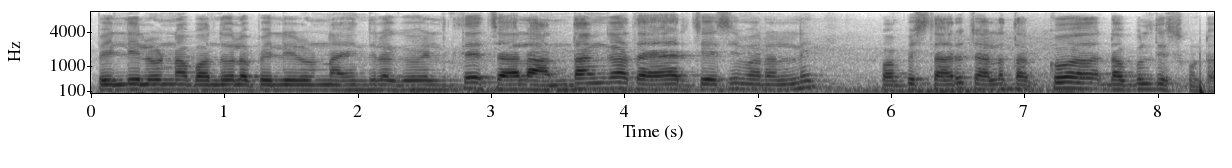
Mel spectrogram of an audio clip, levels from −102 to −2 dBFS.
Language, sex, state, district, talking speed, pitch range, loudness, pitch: Telugu, male, Telangana, Karimnagar, 100 wpm, 135-150 Hz, -22 LUFS, 140 Hz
